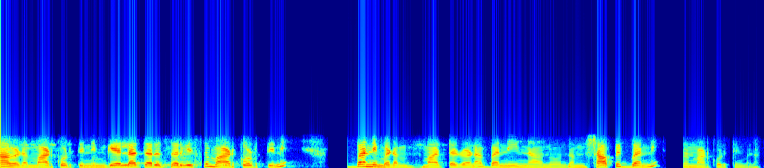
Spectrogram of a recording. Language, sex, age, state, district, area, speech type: Kannada, female, 30-45, Karnataka, Chitradurga, rural, conversation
